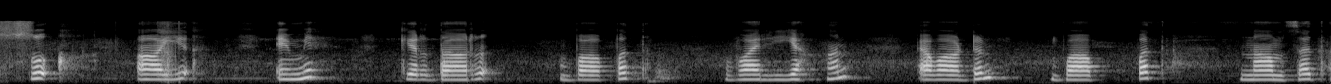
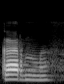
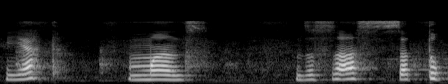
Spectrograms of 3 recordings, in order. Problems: constant background noise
